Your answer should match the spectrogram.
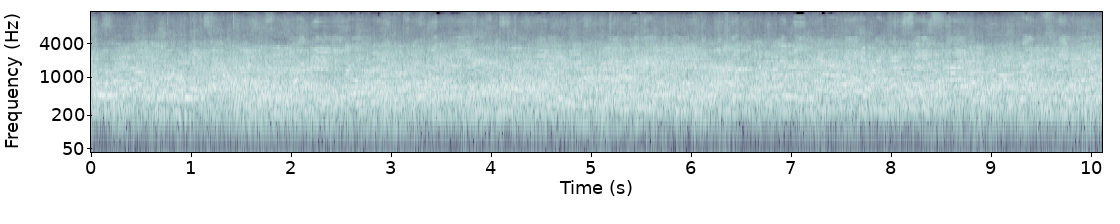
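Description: Speech with crowd chatter: several people talking at once, a woman answering the press among them.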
